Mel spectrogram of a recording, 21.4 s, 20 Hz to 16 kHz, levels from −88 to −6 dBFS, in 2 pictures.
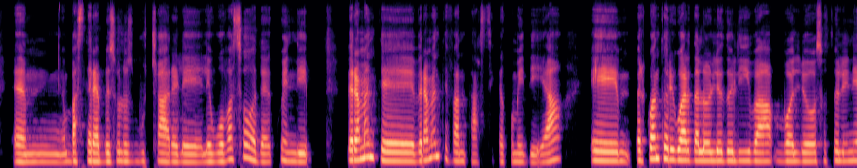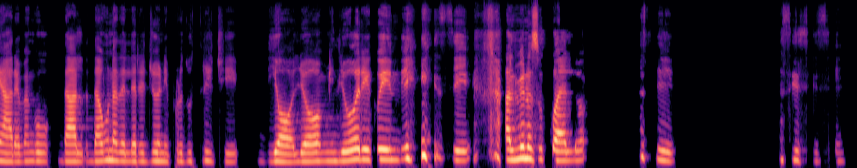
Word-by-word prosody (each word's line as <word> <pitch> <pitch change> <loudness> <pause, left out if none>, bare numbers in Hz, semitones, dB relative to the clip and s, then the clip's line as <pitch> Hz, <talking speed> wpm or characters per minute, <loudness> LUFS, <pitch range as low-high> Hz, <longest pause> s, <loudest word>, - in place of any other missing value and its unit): ehm, 175 -1 -3
basterebbe 185 -1 0
solo 190 +1 -3
sbucciare 180 0 -3
le 170 -1 -2
le 180 - 0
uova 185 +5 -1
sode, 205 -9 -2
quindi 185 -4 -2 0.5
veramente 210 -5 +4
veramente 230 +7 -1
fantastica 180 -2 -8
come 180 +1 -7
idea. 175 +6 -2 0.3
Ehm, 195 -2 +1
per 210 -1 -1
quanto 240 +3 +4
riguarda 210 -3 +4
l'olio 195 0 +2
d'oliva, 195 -1 0
voglio 185 0 -1
sottolineare: 190 -1 -3
vengo 190 0 -7
dal 185 -1 -1
da 190 0 -1
una 205 +1 0
delle 185 -1 -2
regioni 185 0 -4
produttrici 185 0 -11 0.3
di 180 +2 -2
olio 180 +1 +2
migliori, 195 +4 +2
quindi 225 +1 +2 0.4
sì, 205 -6 -2 0.4
almeno 230 +3 +6
su 230 +1 -1
quello 205 +1 0 0.6
eh 275 -2 -8
sì. 200 -5 -4 1.3
Eh - - -9
sì, 210 0 -9
sì, 195 -2 -23
sì. 185 +1 -25
190 Hz, 120 wpm, -21 LUFS, 180-205 Hz, 1.3 s, almeno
